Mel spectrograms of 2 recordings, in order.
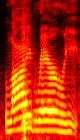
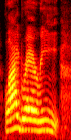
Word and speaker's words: library: Well, in this case, a r y at the end of words is going to indicate that in American English, we're going to pronounce the full word. Library, secretary, military.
